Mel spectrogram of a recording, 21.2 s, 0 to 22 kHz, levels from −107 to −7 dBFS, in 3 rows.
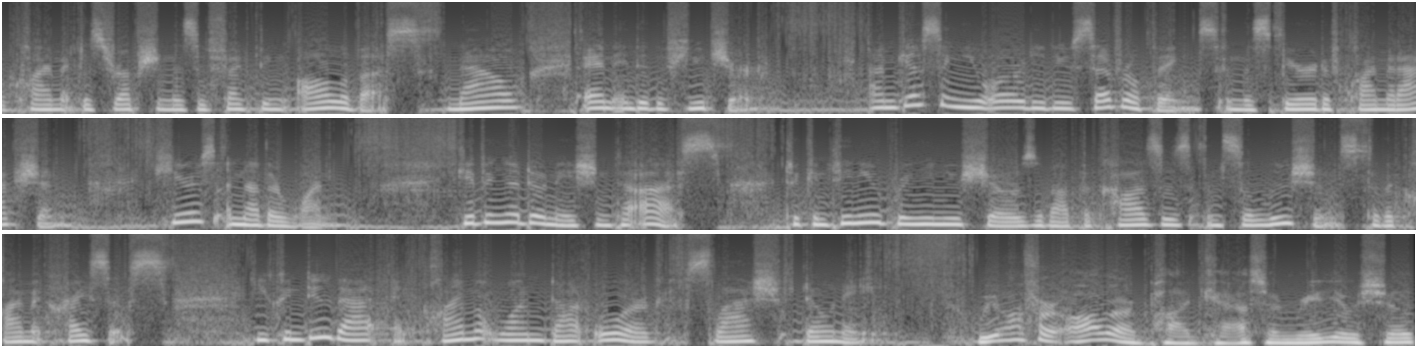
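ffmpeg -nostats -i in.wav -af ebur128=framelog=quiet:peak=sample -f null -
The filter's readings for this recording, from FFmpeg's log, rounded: Integrated loudness:
  I:         -29.7 LUFS
  Threshold: -39.8 LUFS
Loudness range:
  LRA:         1.8 LU
  Threshold: -49.9 LUFS
  LRA low:   -30.7 LUFS
  LRA high:  -29.0 LUFS
Sample peak:
  Peak:      -15.9 dBFS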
